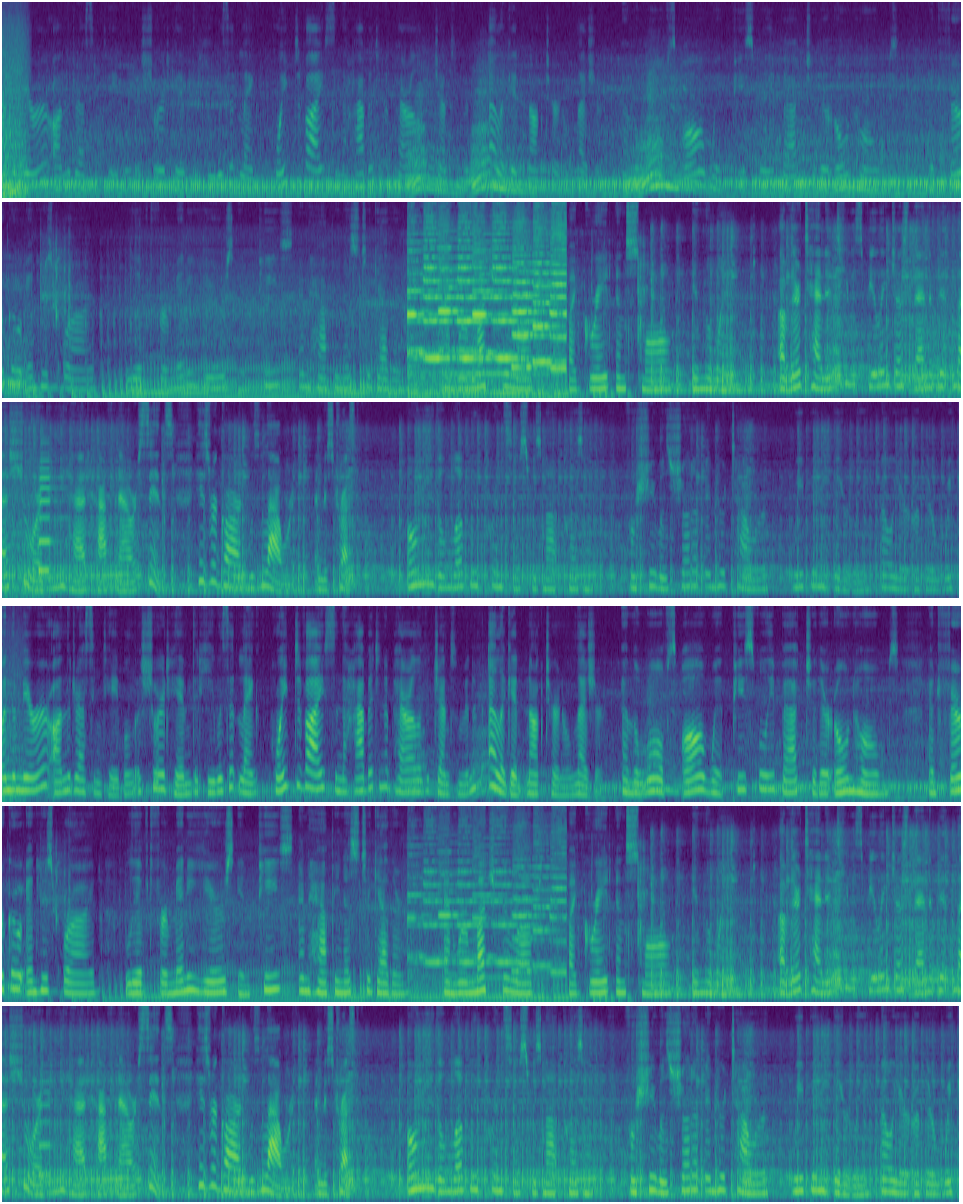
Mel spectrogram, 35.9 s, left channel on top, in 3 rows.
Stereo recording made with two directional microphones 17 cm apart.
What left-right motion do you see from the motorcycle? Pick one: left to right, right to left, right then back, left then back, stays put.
left to right.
